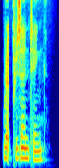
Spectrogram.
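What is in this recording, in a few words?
"representing", British English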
